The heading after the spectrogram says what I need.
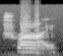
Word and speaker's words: try: It's saying the I at the end of the syllable, but in this case, the Y makes a long vowel I sound. So the Y is acting as a vowel in the word try.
